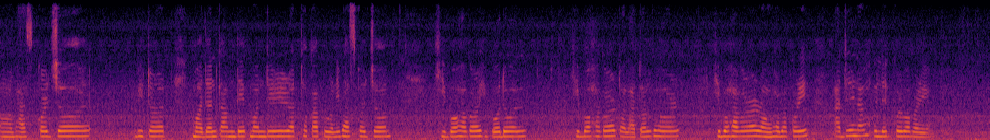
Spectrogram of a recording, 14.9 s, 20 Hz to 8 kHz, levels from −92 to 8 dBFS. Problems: constant background noise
